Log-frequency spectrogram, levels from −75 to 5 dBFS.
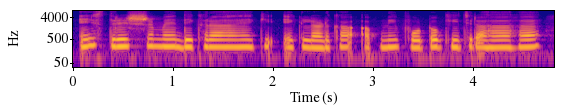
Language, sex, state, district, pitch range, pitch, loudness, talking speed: Hindi, female, Jharkhand, Ranchi, 230-245 Hz, 235 Hz, -16 LUFS, 175 wpm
